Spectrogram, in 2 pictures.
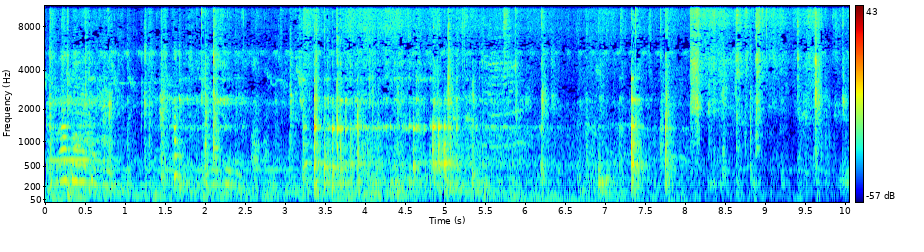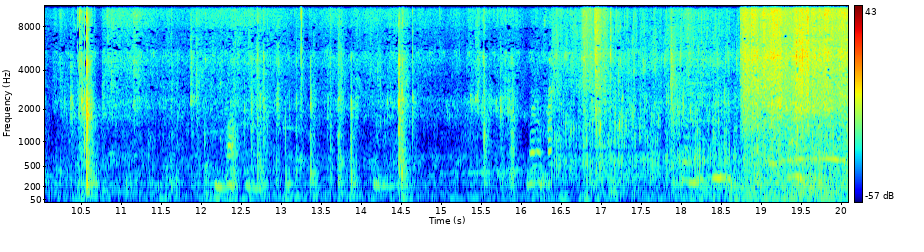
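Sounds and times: metal pots and bowls clinking: 1.4s - 6.0s.

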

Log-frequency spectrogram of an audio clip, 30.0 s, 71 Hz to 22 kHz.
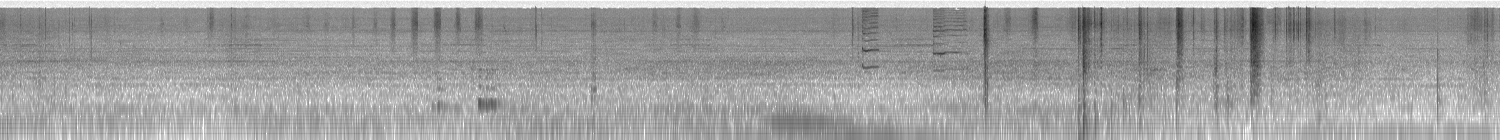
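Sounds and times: kitten meowing: 17.2s - 17.7s, 18.6s - 19.4s.

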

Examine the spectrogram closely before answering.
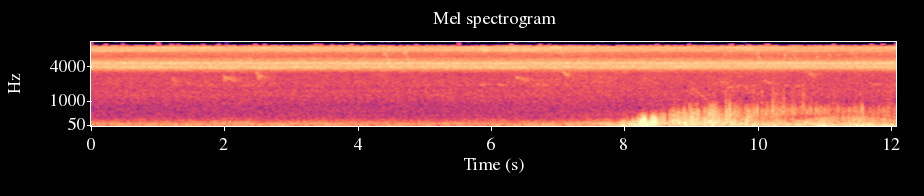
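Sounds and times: insects trilling: 0.0s - 12.0s
low rumble: 7.9s - 12.0s.

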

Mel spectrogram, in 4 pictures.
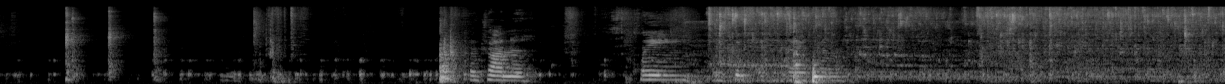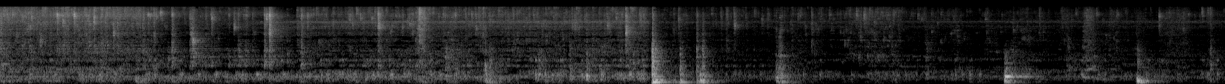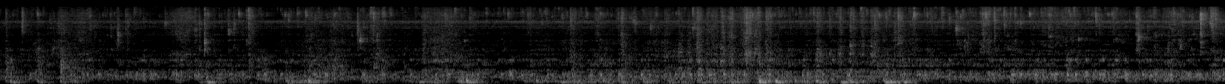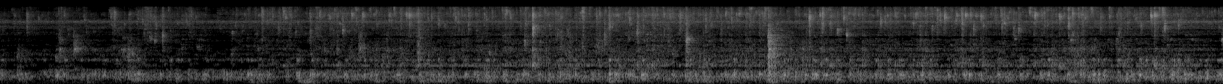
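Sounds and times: faucet running into sink: 2.2s - 48.9s
dishes clinking against sink: 7.8s - 9.4s, 22.3s - 23.9s.

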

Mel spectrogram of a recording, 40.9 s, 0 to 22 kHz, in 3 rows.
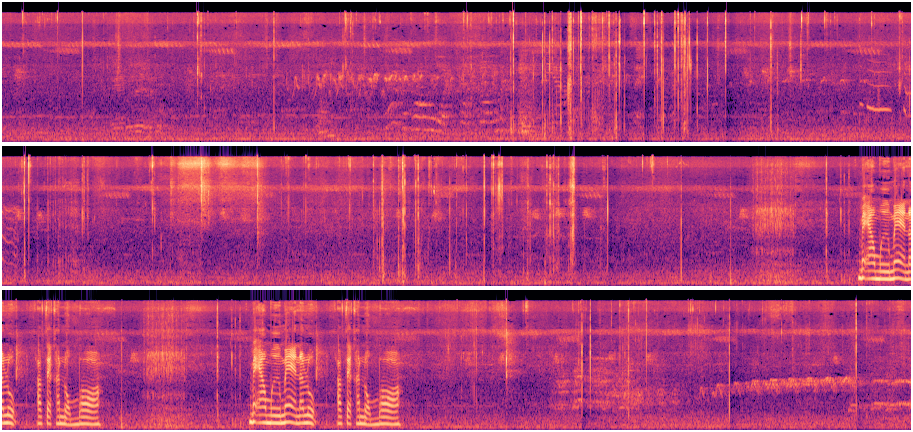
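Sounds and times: cats crunching snack: 0.0s - 26.5s, 33.7s - 40.9s
cat mewing: 12.8s - 14.3s
rooster crowing: 12.9s - 14.0s, 35.5s - 37.4s, 38.6s - 40.9s.

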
